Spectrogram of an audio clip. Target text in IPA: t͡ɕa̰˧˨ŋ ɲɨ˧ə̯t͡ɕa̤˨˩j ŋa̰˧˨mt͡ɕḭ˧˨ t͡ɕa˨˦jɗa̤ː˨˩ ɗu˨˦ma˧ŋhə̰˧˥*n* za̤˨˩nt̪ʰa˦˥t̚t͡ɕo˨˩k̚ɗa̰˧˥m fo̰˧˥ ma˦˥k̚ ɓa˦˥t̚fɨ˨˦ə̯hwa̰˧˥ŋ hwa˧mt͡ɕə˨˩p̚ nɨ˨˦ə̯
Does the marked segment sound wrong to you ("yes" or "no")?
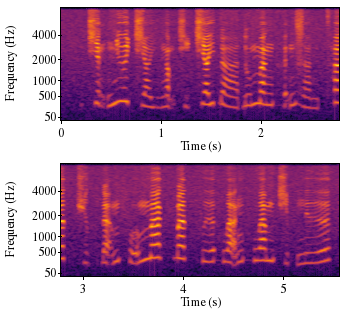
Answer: no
